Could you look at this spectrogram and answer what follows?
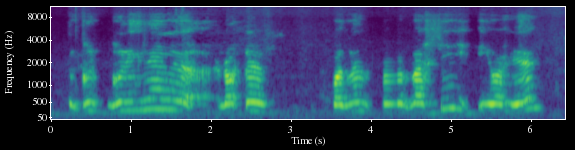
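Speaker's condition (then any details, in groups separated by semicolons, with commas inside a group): Cerebral palsy; speech affected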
